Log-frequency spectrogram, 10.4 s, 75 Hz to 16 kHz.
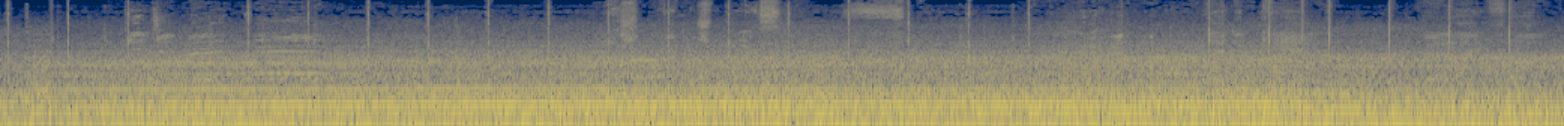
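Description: Lexus ES300h hybrid sedan running flat out on an unrestricted German autobahn, giving a loud, steady engine and road drone with tyre and wind roar held for about nine seconds before the tone eases slightly.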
